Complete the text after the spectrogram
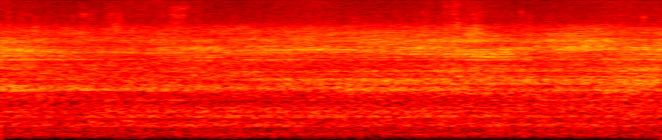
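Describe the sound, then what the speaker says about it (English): An American Eagle E-Jet landing at night at DFW Airport, a steady broadband engine roar holding at even loudness throughout, with no one talking. "when an American Eagle E-Jet comes in"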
